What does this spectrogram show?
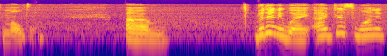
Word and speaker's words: Moulton: executive coaching dot com my friends in louis louisiana call me mouton that's something that l gets lost somewhere but it's molten but anyway i just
